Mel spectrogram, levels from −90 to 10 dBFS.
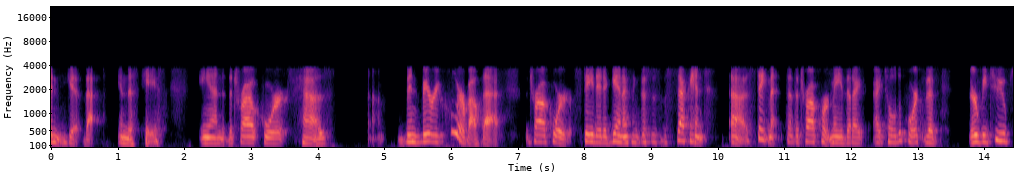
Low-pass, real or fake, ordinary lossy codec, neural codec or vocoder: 3.6 kHz; fake; AAC, 32 kbps; codec, 16 kHz in and 24 kHz out, 0.9 kbps, LongCat-Audio-Codec, fine tuned four codebook decoder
